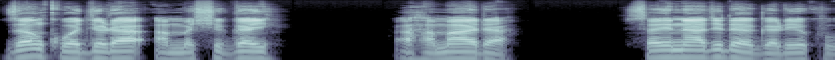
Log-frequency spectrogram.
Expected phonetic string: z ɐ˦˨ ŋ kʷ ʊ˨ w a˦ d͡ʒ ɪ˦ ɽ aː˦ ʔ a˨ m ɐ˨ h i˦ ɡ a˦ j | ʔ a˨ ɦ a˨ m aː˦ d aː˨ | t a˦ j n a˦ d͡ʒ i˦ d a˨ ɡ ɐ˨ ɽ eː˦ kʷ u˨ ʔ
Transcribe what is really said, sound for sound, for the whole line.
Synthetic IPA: z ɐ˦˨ ŋ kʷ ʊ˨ w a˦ d͡ʒ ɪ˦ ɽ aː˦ ʔ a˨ m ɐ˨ ʃ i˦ ɡ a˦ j | ʔ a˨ ɦ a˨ m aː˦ d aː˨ | s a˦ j n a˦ d͡ʒ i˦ d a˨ ɡ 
